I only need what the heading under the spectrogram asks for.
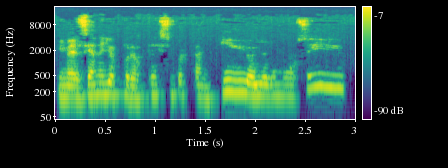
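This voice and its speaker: A man from Chile with a Chilean accent, telling a lively story about a quiz show win, often laughing and acting out the dialogue. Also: a little high, fast talker, breathy edge, no echo, poor audio. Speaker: guest storyteller. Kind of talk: casual anecdote telling.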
